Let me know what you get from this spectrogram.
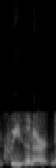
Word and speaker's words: Cuisinart: Cuisinart Resort Golf. Cuisinart, is that how they pronounce it? – Cuisinart. It's the same as the people who make the cooking devices.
